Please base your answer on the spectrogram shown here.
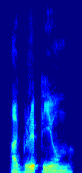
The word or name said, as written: Agrippium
